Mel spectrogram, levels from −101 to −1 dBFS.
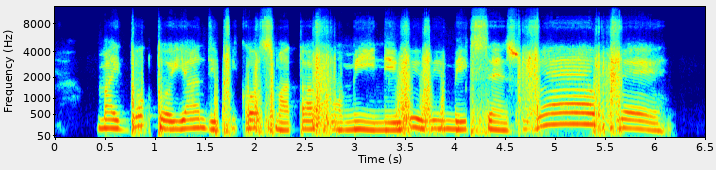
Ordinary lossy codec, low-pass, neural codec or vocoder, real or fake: Opus, 16 kbps; 10.8 kHz; none; real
